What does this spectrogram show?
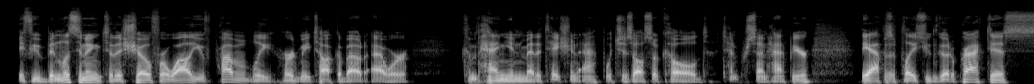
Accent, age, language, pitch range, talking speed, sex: American, 50-69, English, 75-100 Hz, 210 wpm, male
